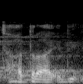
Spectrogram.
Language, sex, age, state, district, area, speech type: Sanskrit, male, 30-45, Karnataka, Dakshina Kannada, urban, spontaneous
